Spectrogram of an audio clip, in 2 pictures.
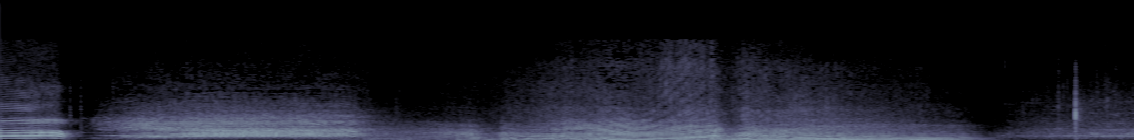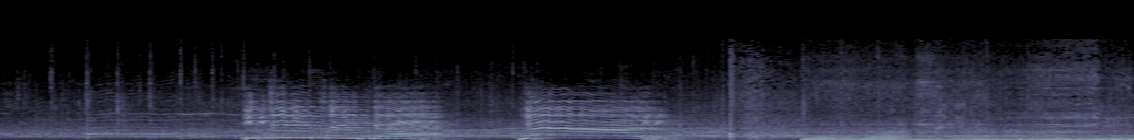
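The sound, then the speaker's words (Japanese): A voice imitates motorcycle engines revving in a bike race at a sports day, with loud, buzzing rising and falling pitch sweeps that repeat for several seconds, like bikes racing past. “運動会でバイクレースしてるっていうこと それで近所の家に突っ込んじゃって理解できないおじさんに怒られてるっていう”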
